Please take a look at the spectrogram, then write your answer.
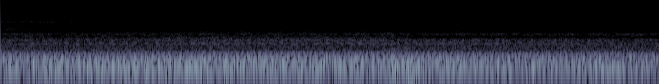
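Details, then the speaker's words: Cruising vehicle with a low, steady roar under the road noise from the right front wheel, louder than the other tyres; a worn right front wheel bearing was later confirmed. "we're trying to see what's wrong with this uh this right front wheel seem like it's roaring like it might be uh ball Burns in the wheel or something"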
